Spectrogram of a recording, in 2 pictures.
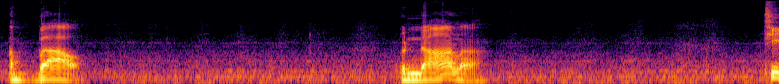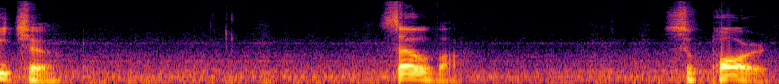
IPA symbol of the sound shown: ə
